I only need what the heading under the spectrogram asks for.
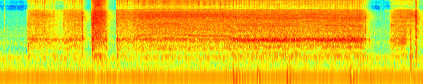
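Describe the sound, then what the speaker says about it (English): Step drill boring holes in an electronics enclosure, a steady close whine for about six seconds with pitch shifting as the bit climbs, broken by short pauses and light clicks near the start and end. "So we can do this again with the step drill."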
